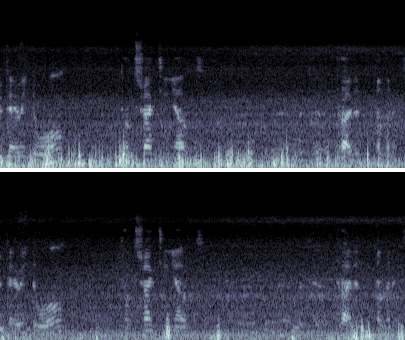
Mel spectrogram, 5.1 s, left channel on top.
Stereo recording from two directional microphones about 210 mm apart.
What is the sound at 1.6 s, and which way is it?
Speech, 45° left (ahead or behind).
